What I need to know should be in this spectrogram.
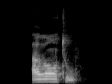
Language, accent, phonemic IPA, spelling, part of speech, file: French, France, /a.vɑ̃ tu/, avant tout, adverb, LL-Q150 (fra)-avant tout.wav
- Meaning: 1. first and foremost, chiefly 2. first of all, before all else, first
